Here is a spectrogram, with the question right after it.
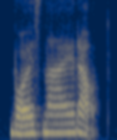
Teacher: Esse T vai passar para a próxima. Quando ele passa, a gente troca ele por um R.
